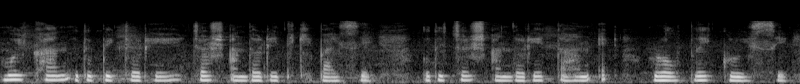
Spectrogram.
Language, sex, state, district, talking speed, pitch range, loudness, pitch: Nagamese, female, Nagaland, Dimapur, 150 wpm, 180-195 Hz, -17 LUFS, 185 Hz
